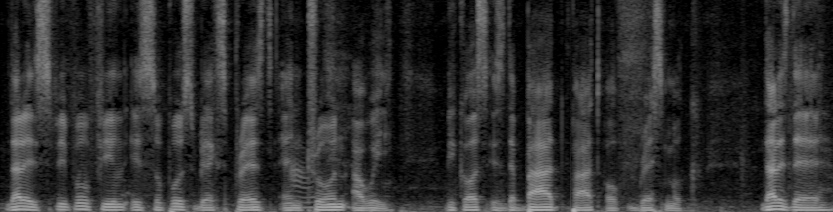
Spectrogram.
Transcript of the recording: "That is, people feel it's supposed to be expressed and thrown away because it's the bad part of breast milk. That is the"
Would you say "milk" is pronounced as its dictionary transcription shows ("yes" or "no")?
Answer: no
